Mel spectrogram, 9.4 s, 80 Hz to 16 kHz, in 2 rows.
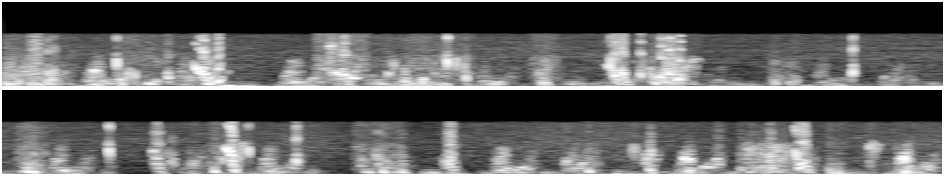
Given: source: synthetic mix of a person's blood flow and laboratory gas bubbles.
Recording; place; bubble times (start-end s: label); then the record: Doppler ultrasound of blood flow; precordium
0.00-0.38 s: bubbles
0.54-0.89 s: bubbles
0.93-1.14 s: bubbles
1.56-2.38 s: bubbles
2.65-2.78 s: bubbles
3.00-3.50 s: bubbles
3.84-4.00 s: bubbles
4.22-4.29 s: bubbles
4.77-4.94 s: bubbles
5.22-5.28 s: bubbles
5.45-5.59 s: bubbles
5.64-5.70 s: bubbles
5.73-5.97 s: bubbles
6.14-6.22 s: bubbles
6.46-6.74 s: bubbles
6.90-7.01 s: bubbles
7.51-7.56 s: bubbles
7.61-7.70 s: bubbles
7.85-8.01 s: bubbles
8.27-8.33 s: bubbles
8.38-8.79 s: bubbles
8.82-8.94 s: bubbles
9.03-9.12 s: bubbles
From the record:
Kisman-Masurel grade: 243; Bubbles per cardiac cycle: several, 3 to 8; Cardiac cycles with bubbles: 100%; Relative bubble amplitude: loud (0.450 to 0.775); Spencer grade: 3 (all of the cardiac periods contain showers or single bubble signals, but not dominating or overriding the cardiac motion signals); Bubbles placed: only in the low amplitude regions of the cardiac cycle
